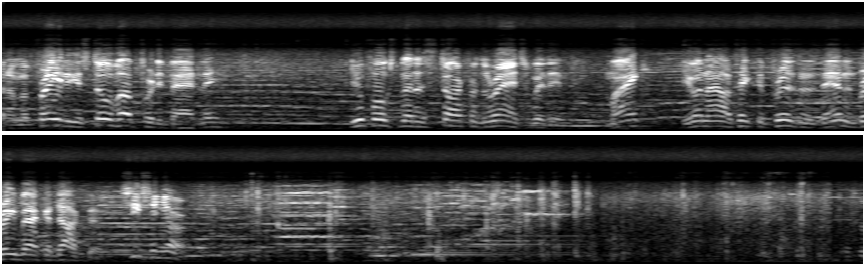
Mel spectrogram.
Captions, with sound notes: - Well, he's still breathing but I'm afraid of he's tore up pretty badly. You folks better start for the ranch with him. Mike, you and I will take the prisoners then and bring back a doctor. (speaking foreign language) (ominous music playing)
